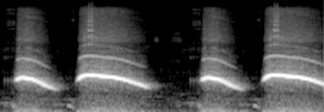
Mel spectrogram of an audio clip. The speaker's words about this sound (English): Tubi felt happy and whistled.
